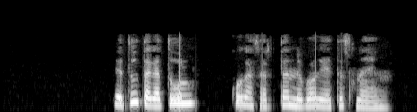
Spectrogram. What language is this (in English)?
Kalenjin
